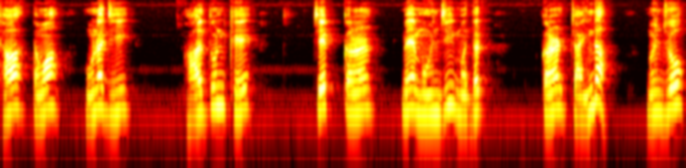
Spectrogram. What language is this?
Sindhi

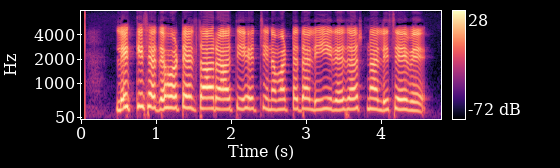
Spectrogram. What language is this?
Kannada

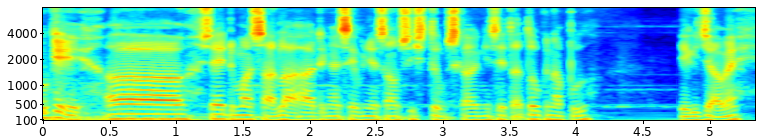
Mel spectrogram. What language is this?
Malay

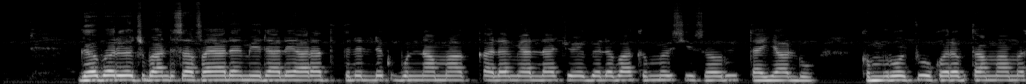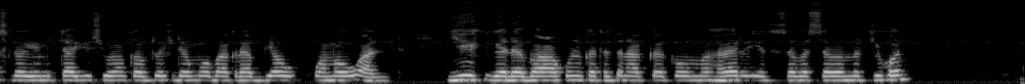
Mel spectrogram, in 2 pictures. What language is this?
Amharic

